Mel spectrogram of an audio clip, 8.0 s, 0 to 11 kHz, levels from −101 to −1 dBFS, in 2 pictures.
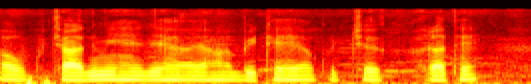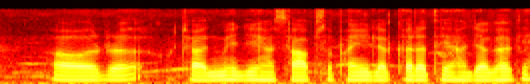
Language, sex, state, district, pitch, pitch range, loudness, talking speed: Chhattisgarhi, male, Chhattisgarh, Rajnandgaon, 120 Hz, 115-125 Hz, -19 LUFS, 190 wpm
